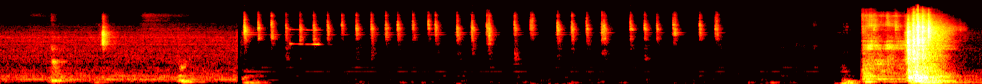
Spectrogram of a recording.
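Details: CNC machine re-homing after the red reset button: sparse stepping ticks, then a harsh second-long grinding rattle as the axis slams its hard stop and the belt skips because the endstop switch never tripped; driver then flashes seven red times, a position fault.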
